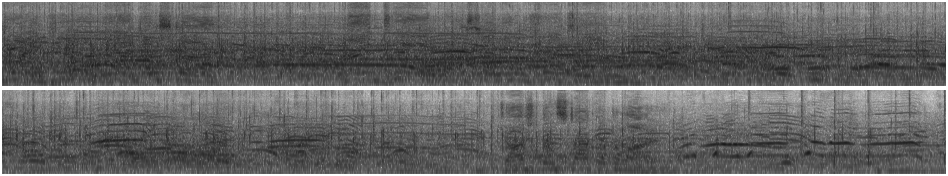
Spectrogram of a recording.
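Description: Spectator crowd in outdoor stands, many voices talking and shouting over one another, growing quieter over the last few seconds.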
